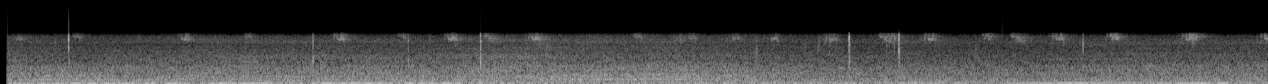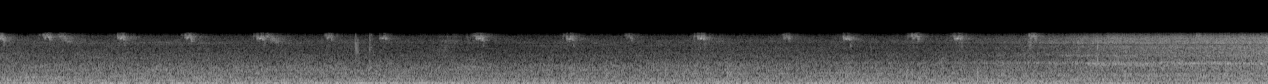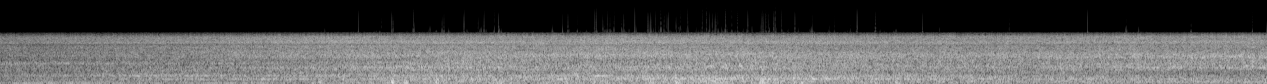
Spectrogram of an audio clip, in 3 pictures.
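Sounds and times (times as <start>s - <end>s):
small bird chirping: 3.3s - 5.5s, 6.3s - 16.7s, 17.3s - 17.7s, 18.3s - 19.9s, 20.5s - 23.2s
wind rumble: 17.9s - 38.0s.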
